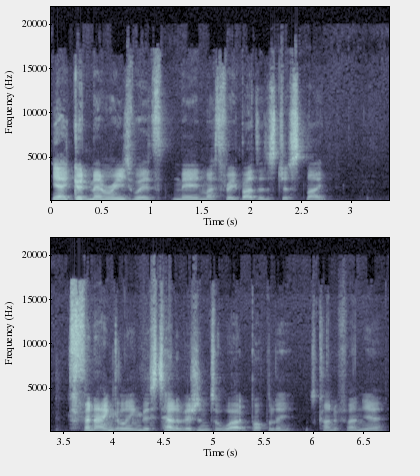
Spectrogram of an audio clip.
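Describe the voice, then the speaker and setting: A man with an English accent, fairly low in pitch, fairly quick in pace, and fairly even in intonation. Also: big swings in loudness. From England. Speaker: visiting games researcher. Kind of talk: podcast interview.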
